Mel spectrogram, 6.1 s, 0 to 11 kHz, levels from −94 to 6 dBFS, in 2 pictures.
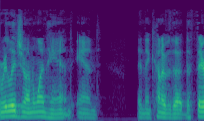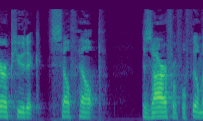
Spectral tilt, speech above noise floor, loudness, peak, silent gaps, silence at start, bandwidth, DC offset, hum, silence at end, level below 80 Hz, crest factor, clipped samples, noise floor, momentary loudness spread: -5.5 dB/octave; 51 dB; -27 LUFS; -6 dBFS; none; 0 s; 8.8 kHz; under 0.1%; none; 0 s; -68 dBFS; 22 dB; under 0.1%; -78 dBFS; 19 LU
